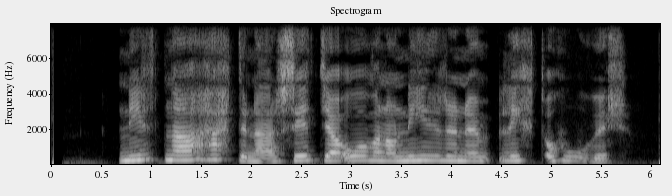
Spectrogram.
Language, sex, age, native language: Icelandic, other, 12, Icelandic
